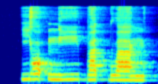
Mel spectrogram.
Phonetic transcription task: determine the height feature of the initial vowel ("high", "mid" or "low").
mid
